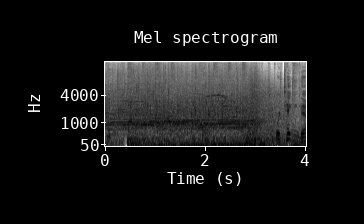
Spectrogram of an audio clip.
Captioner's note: audience applauds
